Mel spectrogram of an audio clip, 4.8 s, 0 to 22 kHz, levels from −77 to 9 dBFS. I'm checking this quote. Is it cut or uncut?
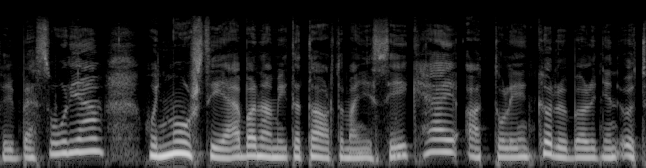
uncut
